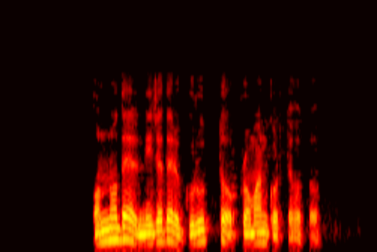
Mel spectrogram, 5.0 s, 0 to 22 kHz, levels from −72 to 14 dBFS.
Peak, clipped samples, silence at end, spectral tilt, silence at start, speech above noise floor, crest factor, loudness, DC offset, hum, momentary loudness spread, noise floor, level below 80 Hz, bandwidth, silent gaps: -2 dBFS; under 0.1%; 0.8 s; -9 dB/octave; 1.25 s; 54 dB; 16 dB; -17 LUFS; under 0.1%; none; 11 LU; -71 dBFS; -58 dBFS; 7.4 kHz; none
